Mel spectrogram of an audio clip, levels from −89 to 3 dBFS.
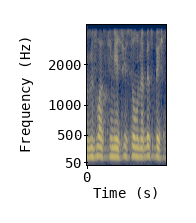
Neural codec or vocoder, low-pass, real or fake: autoencoder, 22.05 kHz, a latent of 192 numbers a frame, VITS, trained on one speaker; 3.6 kHz; fake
